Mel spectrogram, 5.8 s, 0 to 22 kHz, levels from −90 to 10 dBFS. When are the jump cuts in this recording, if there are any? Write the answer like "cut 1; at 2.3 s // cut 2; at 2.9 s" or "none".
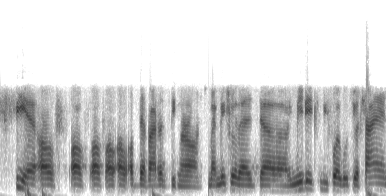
cut 1; at 3.0 s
